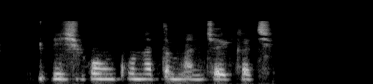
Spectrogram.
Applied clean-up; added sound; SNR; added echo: neural mask model Resemble Enhance denoiser.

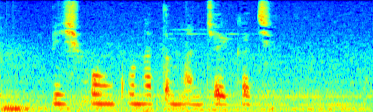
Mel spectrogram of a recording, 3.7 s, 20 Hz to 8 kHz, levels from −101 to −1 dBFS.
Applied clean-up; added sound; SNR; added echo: none; none; none; none.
